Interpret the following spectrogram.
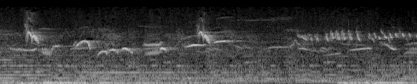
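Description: Birds calling over background music: a sharp whistle sweeping downward repeats about every second and a half, with short chirps between, and a quick trill comes near the end.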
